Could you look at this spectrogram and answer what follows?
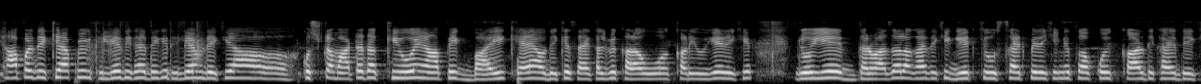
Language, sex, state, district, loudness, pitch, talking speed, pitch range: Hindi, female, Bihar, Sitamarhi, -14 LUFS, 280 Hz, 255 wpm, 265-300 Hz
